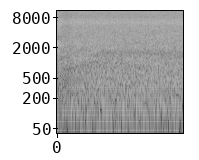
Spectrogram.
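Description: Creek water rushes at Amicalola Falls in Georgia, a dense, constant roar of flowing water close by with no voices over it.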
